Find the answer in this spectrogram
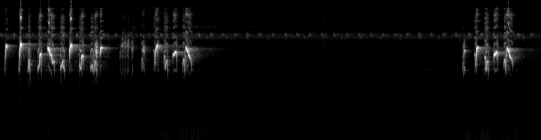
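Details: Red-whiskered bulbul singing a double-phrase song with a clear, pleasing tone: two bursts of rapid rolling chirps close together, then a pause of about four seconds before a third short burst of bright, warbled notes.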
